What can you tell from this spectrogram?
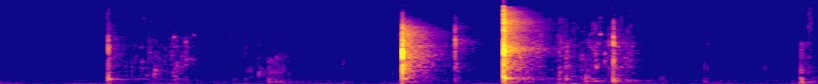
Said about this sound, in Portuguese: E eu agora vou beber aqui um bocadinho de água, que eu já estou todo seco.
